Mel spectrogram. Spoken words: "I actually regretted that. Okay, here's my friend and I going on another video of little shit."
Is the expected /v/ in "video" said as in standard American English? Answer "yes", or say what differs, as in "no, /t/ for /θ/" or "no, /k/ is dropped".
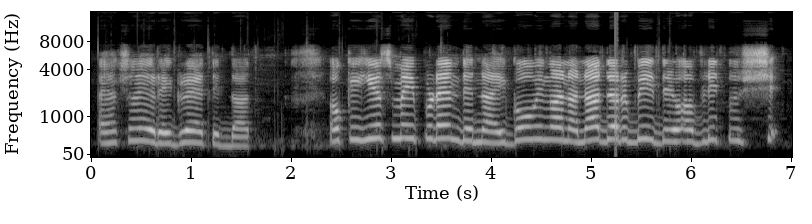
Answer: no, /b/ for /v/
